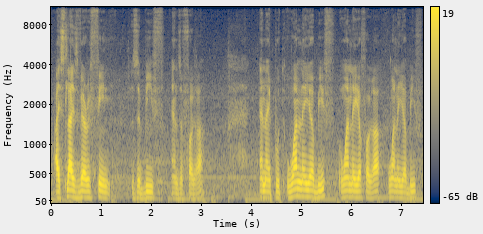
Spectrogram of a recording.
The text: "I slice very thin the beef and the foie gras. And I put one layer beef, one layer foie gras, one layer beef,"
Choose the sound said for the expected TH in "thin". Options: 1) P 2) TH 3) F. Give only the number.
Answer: 3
